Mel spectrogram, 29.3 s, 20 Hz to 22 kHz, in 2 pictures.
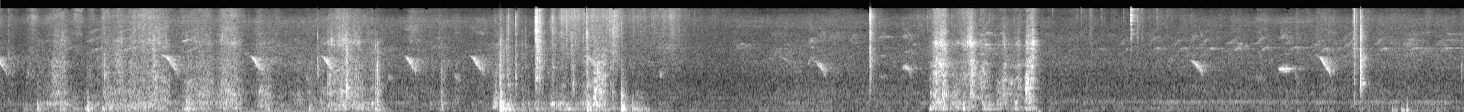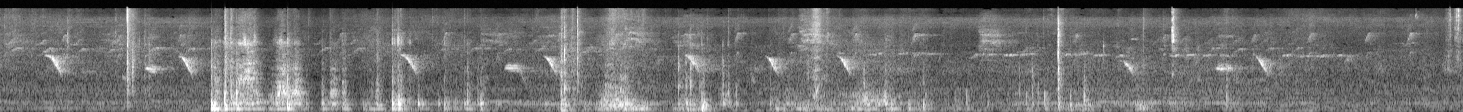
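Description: Short, falling chirps of a small bird repeat throughout, over knocks and rattles of hard plastic parts being handled: the carry handle of a Kärcher K2 Basic pressure washer being pushed onto its body, then a coiled hose being handled. The loudest knocks come about five seconds in and again about seventeen seconds in.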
